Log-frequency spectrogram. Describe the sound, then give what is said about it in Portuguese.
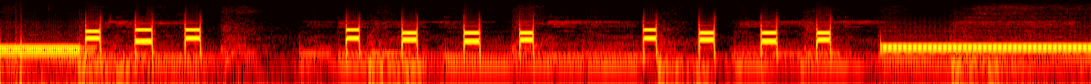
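Touch-tone telephone dialing of a phone number: eleven short beeps in quick groups, with a steady tone just before the first key and another steady tone starting right after the last one. “Vamos lá, então. Discando aqui.”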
